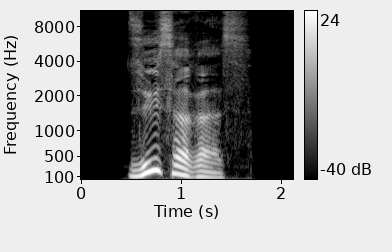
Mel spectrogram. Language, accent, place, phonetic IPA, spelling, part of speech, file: German, Germany, Berlin, [ˈzyːsəʁəs], süßeres, adjective, De-süßeres.ogg
- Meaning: strong/mixed nominative/accusative neuter singular comparative degree of süß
